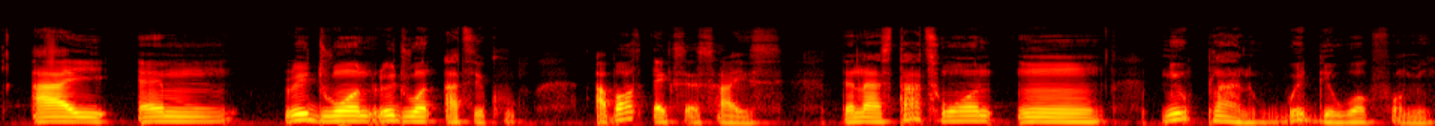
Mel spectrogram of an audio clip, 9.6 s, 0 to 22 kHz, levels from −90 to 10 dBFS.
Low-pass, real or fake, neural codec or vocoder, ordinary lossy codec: 9.9 kHz; real; none; none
